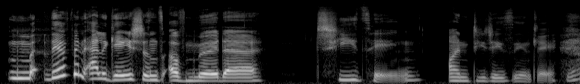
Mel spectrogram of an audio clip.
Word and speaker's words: Mörda: R D A but the pronunciation is still murder.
